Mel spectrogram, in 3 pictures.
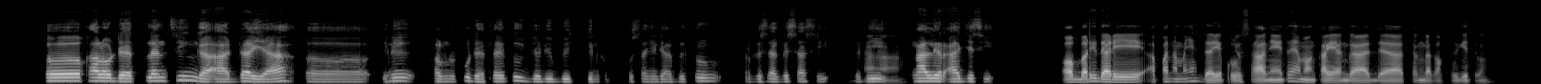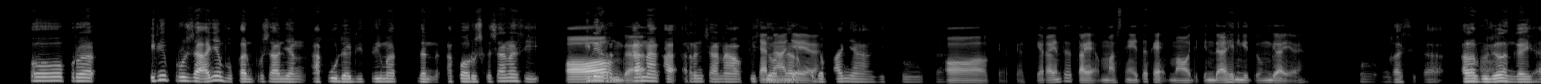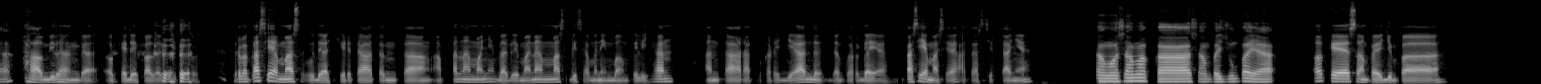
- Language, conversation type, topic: Indonesian, podcast, Bagaimana cara menimbang pilihan antara karier dan keluarga?
- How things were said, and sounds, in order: in English: "deadline"; in English: "deadline"; chuckle; other background noise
